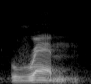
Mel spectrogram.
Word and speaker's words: Reims: And two different Rennes, N-N, Rem. I-M. I know, two very, very close, but not close enough.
